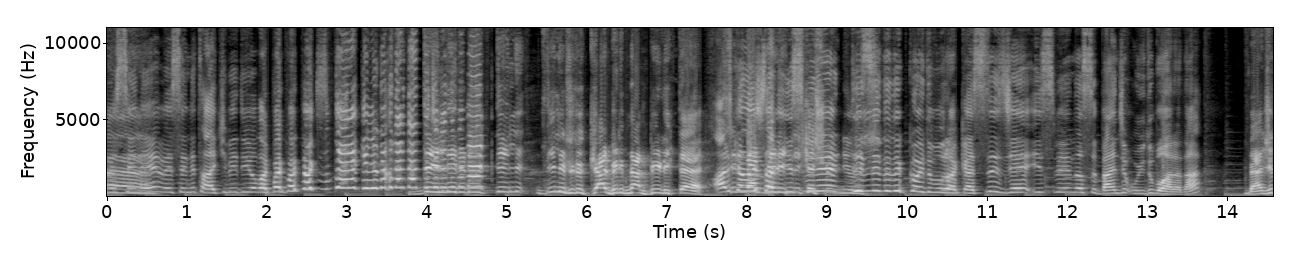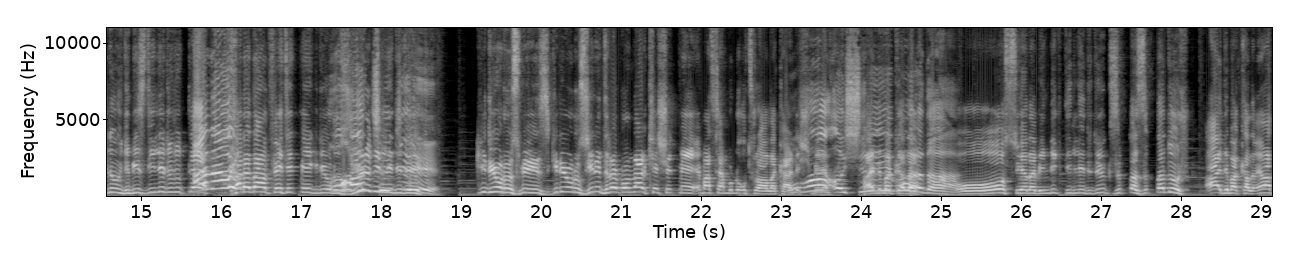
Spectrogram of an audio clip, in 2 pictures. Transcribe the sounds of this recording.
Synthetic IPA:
ɛsenivɛse̞nit̪ʰaːcʰipe̞d̪ijo̞bak̚bak̚bak̚bakʰɯzɯp̚t̪ajaɾak̚ɟebijɾnɛkʰad̪aɾd̪ad̪ilʲːid̪yd̪yd̪ilʲːi | d̪ilʲːid̪yd̪yc̚ɟælʲbenimd̪ænbiɾlʲic̚t̪ʰɛaɾad̪aʃlˠaɾlʲiisɛmiʃnid̪ʲijd̪ilʲːid̪yd̪ykkːo̞jd̪ubuɾakːaʃsizd͡ʒɛismininasɯbænd͡ʒɛʔujd̪ubuaɾad̪a | bænd͡ʒɛd̪ɛujd̪ubizd̪ilʲːid̪yd̪yk̚lʲɛanakaɾad̪anfɛt̪ʰɛt̪̚mejɛɟid̪ijo̞ɾuzjid̪ilʲːid̪yd̪y | ɟid̪ijo̞ɾuzbizɟid̪ijo̞ɾuzjenid̪ɾaɡo̞nlˠaɾcʰɛʃɛt̪̚mejɛemat̪sænbuɾd̪aot̪ʰuɾaːlˠakʰaɾd̪eʃɦaeɾːʃɯaj̪ɯbakalˠaɯɾad̪aosujad̪abind̪ic̚d̪ilʲːid̪yd̪yczɯp̚lˠazɯp̚lˠad̪uɾ̥ | ajd̪ɯbakʰalˠɯmema

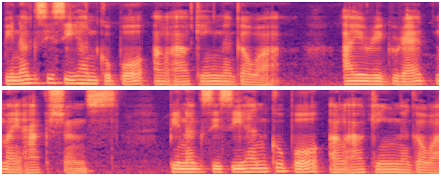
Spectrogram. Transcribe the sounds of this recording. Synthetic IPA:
pɪnɐɡsɪsiːɦɐnkopoʔɐŋʔaːkɪŋnɐɡɐwa̰ʔ | ʔɐjɹɛɡɹɛt̪̚mɐjʔa̰kʃo̰ns | pɪnɐɡsɪsiːɦɐnkopoʔʔɐŋʔaːkɪŋnɐɡɐwa

